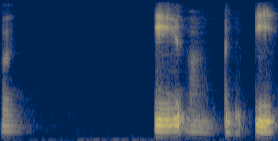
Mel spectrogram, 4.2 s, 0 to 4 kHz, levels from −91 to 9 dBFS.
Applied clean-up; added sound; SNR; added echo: neural mask model DeepFilterNet 3.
